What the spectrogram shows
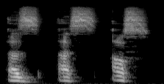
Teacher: safir, having whistling there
